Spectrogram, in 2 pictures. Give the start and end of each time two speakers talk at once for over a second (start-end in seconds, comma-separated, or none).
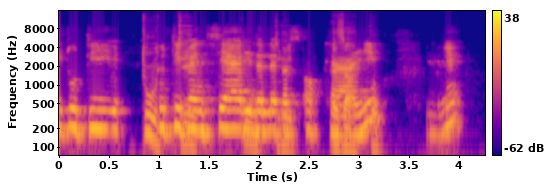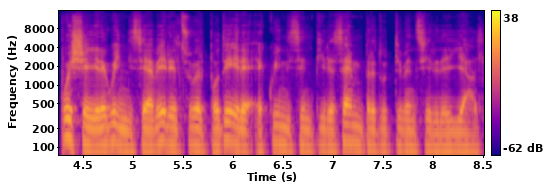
0.8-3.2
